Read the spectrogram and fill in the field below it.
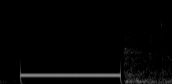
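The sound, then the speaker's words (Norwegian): A telephone ringing tone on an outgoing call from Oslo to Nairobi, Kenya: one steady, clear electronic beep lasting about a second, heard through the line and followed by faint hissy line noise. “Men de har jo telefon der nede, så jeg tenkte vi tar bare og, og, og ringer ned dit”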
